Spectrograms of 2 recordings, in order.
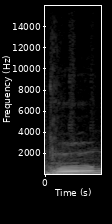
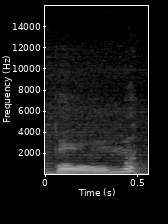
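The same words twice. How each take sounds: First: It is pronounced the English way. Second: It is pronounced the Dutch way. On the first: It is the English word for an explosion sound. "Instead of boom" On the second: It is the Dutch word for tree. "we say boom, and boom is the Dutch word for tree"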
